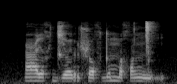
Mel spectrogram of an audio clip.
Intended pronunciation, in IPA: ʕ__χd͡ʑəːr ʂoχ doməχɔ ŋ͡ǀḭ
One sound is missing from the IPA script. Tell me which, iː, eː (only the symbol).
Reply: iː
